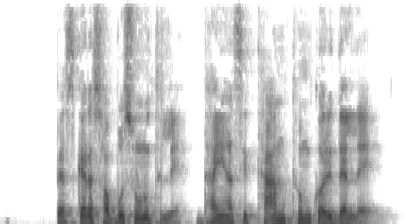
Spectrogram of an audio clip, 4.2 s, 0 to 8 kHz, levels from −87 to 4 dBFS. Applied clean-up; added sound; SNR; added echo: neural mask model Resemble Enhance denoiser.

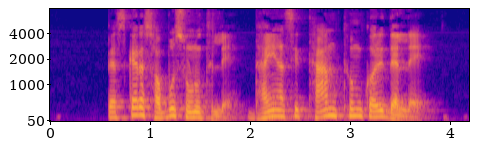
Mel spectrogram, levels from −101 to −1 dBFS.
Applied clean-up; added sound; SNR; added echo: none; none; none; none.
